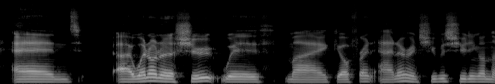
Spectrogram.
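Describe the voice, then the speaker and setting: A man with an Australian accent speaks at a fairly slow pace and a medium pitch, in a very clean recording with a silent background and a dry, close sound with no echo. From Australia, Cairns, far north Queensland. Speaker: travel photographer and YouTube filmmaker. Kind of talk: casual interview. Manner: halting, many fillers and restarts.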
